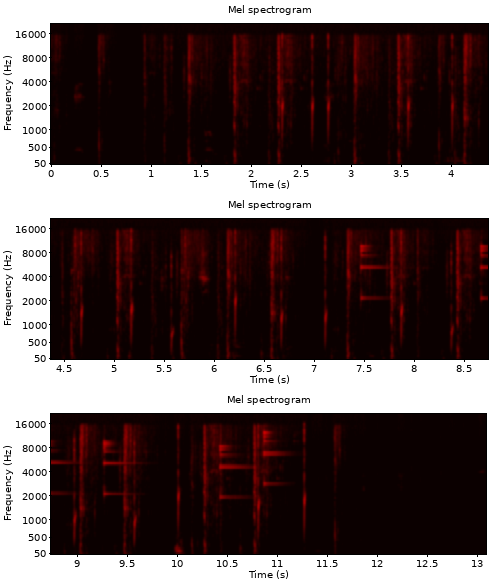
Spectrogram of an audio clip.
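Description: Rapid stony clicks of blocks being mined tap on and on.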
